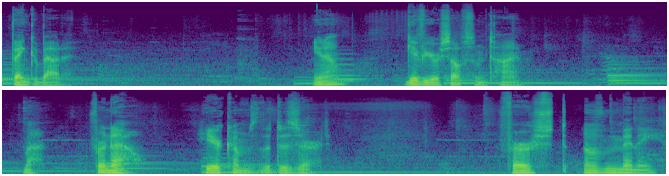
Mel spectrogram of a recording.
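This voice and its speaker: Man acting a very deep-voiced, slow-talking mafia boss. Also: heavily acted. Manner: slow, halting, low-key intimate delivery. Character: brilliant ruthless male mafia boss, softened, wry and tender. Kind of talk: ASMR roleplay acting. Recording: music behind the voice.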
